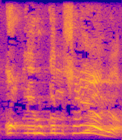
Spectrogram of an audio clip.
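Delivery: put-on very high kid's protest; high-pitched imitated kid's complaint; child calling out. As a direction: imitate a puzzled child calling across a ravine. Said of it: "Eh, terus dia ngomong".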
